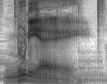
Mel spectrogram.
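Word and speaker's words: Mounié: Steve's last name has an acute accent, which is why you pronounce his name Steve Mounier.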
